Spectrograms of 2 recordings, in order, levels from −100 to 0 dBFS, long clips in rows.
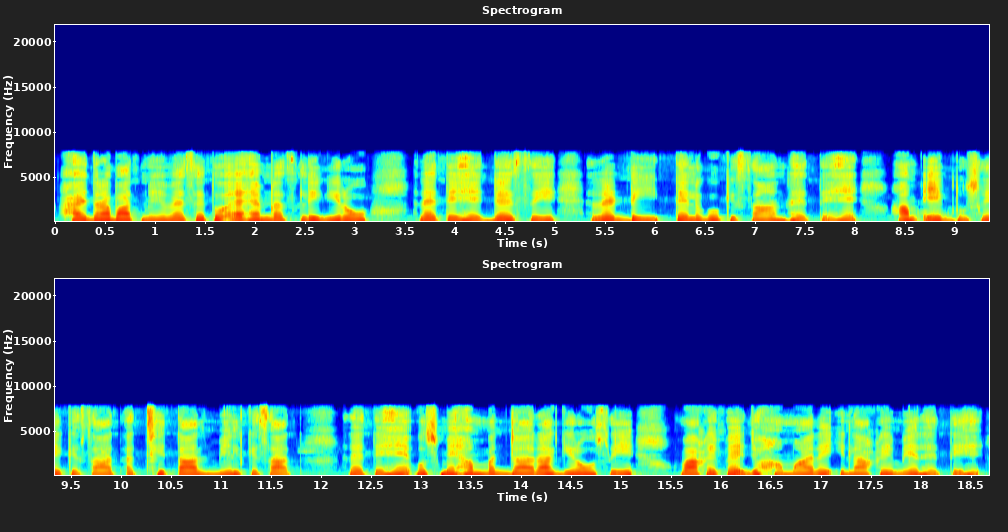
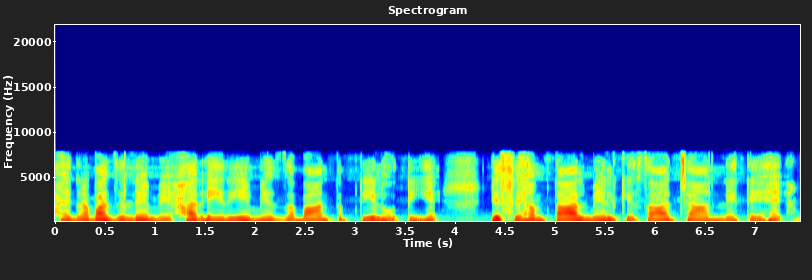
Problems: none marked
